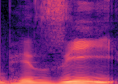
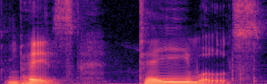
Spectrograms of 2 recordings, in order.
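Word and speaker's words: vegetables: আমি বলেছিলাম যে ভেজিটেবলের উচ্চারণটা কিন্তু ভেজি এইভাবে নয়, ভেজ, ভেজ টেবলস, বলুন তো, ভেজিটেবলস, ভেজিটেবলস।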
